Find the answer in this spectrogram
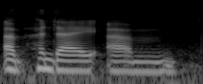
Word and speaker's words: Hyundai: properly, we're out the future of the car, Hyundai Ioniq 5s, and And I am reliably informed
